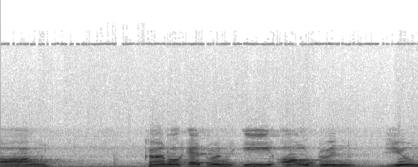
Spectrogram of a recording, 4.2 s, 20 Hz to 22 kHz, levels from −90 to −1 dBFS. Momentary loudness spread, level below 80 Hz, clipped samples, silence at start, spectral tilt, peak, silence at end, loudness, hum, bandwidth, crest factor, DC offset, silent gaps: 21 LU; -36 dBFS; under 0.1%; 0 s; -8 dB/octave; -8 dBFS; 0 s; -20 LUFS; none; 17 kHz; 12 dB; under 0.1%; none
